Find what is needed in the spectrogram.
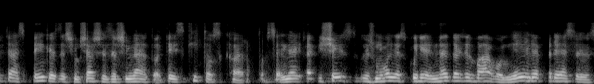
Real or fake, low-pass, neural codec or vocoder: fake; 7.2 kHz; codec, 16 kHz, 2 kbps, FreqCodec, smaller model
